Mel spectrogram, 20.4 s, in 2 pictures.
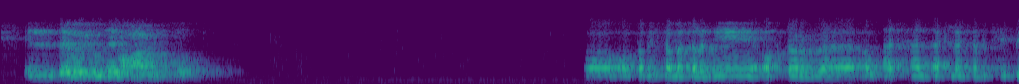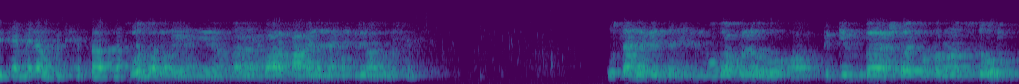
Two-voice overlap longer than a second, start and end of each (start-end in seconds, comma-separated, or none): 11.4-14.2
